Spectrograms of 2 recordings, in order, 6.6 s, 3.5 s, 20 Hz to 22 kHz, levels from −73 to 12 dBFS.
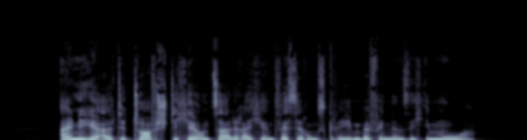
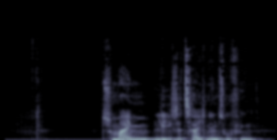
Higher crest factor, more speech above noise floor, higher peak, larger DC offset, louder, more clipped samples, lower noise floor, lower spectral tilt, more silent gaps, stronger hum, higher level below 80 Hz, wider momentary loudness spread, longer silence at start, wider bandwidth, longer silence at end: about the same, 16 dB vs 20 dB; first, 54 dB vs 24 dB; first, -2 dBFS vs -6 dBFS; neither; first, -18 LUFS vs -24 LUFS; neither; first, -72 dBFS vs -47 dBFS; about the same, -5.5 dB/octave vs -4.5 dB/octave; neither; neither; about the same, -60 dBFS vs -58 dBFS; about the same, 9 LU vs 11 LU; first, 0.75 s vs 0.1 s; second, 14 kHz vs 16 kHz; first, 0.7 s vs 0.2 s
